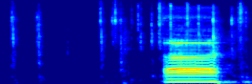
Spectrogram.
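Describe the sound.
Sparse clicks of typing on a computer keyboard, a few separate keystrokes spaced apart, followed by a brief voice.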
